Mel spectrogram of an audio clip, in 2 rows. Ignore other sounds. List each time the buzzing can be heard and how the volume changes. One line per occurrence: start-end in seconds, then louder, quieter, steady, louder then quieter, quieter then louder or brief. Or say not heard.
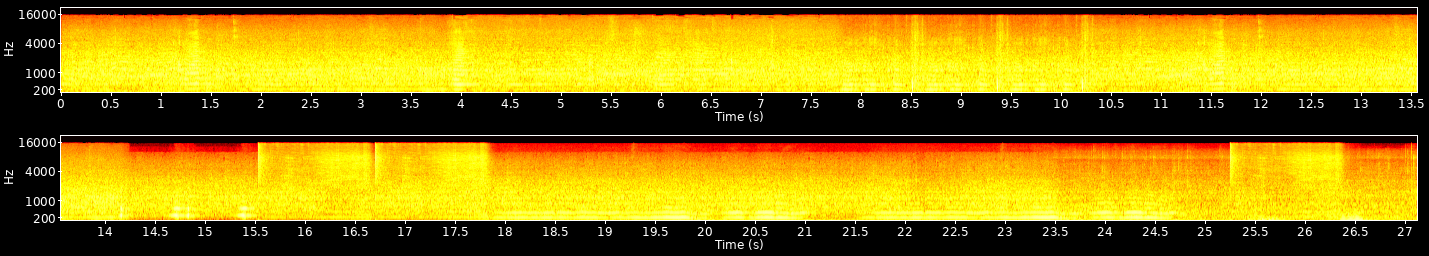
0.0-26.8 steady.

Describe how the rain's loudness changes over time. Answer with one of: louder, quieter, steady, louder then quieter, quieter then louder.
steady.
